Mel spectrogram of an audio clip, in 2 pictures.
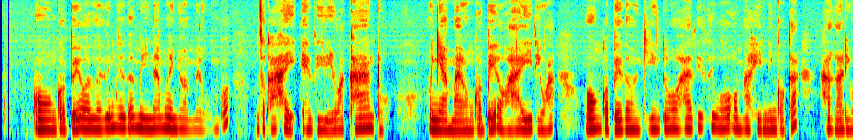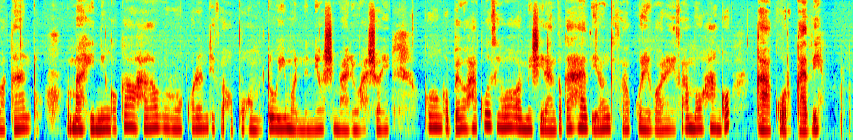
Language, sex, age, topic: Oshiwambo, female, 18-24, agriculture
